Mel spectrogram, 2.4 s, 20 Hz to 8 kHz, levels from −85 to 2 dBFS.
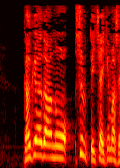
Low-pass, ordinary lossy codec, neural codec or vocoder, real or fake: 7.2 kHz; MP3, 32 kbps; none; real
